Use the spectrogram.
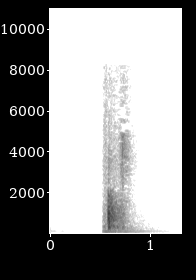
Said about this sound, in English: She slapped me. You saw her.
